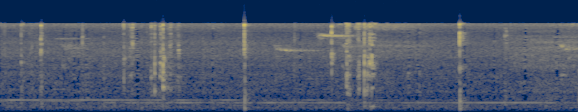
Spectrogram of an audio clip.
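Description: Tarot cards being turned over and laid down on a wooden table: soft taps and brief slides of card on card, with a sharper tap about two and a half seconds in and another near the end.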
